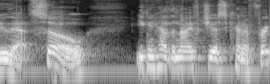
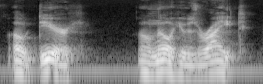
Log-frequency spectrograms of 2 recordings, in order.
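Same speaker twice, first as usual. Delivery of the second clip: normal talking voice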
